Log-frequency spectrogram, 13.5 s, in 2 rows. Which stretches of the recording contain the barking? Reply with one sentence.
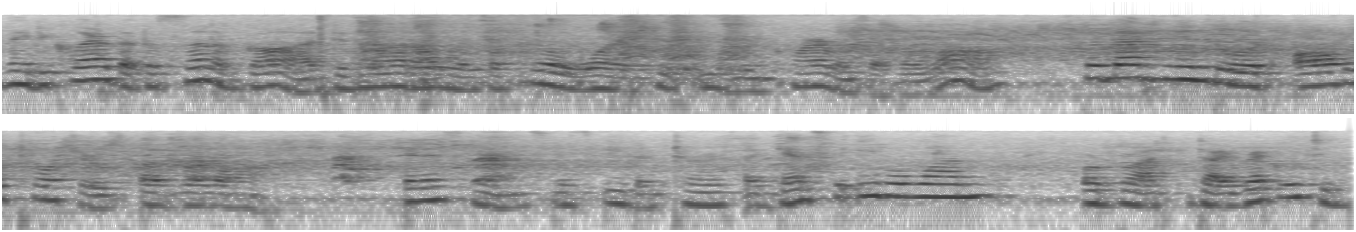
The barking can be heard from 1.8 to 3.9 s and from 7.7 to 9.5 s.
